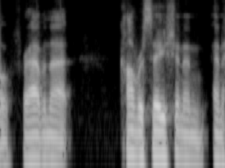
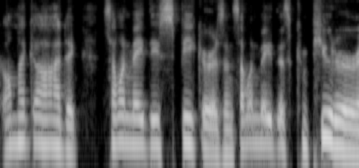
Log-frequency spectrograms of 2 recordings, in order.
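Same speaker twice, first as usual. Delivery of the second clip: over-the-top gratitude; 6 semitones higher than usual. Retold or imitated. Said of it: "so over the top".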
